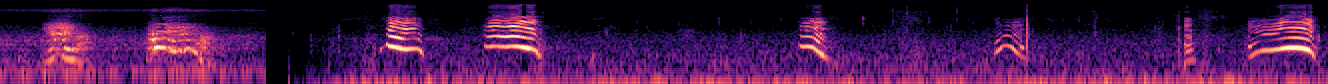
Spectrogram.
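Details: Giant panda producing clear, falling, whine-like bleats with bright overtones, about seven spread across the stretch, after two coarser, noisier cries at the start.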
